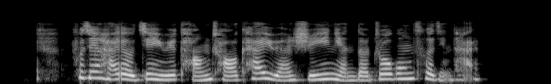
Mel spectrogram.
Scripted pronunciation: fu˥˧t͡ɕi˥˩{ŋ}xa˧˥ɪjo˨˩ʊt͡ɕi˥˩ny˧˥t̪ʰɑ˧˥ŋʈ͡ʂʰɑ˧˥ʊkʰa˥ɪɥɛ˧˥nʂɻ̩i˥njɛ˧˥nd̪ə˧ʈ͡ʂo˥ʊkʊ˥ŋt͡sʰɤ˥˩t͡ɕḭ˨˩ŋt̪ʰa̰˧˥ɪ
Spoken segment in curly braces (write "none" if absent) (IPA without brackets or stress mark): n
